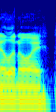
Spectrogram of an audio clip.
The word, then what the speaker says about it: Illinois: Yeti here is giving me shit for saying the S in Illinois. I know there's no S in there.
